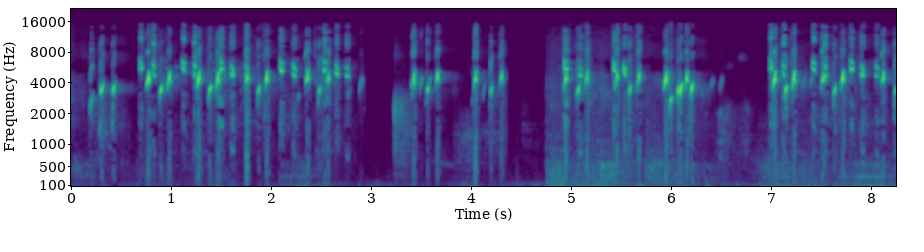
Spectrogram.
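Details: European goldfinch song of quick high twittering phrases mixed with buzzy, slurred notes, broken by a few short silences, with faint low rumbling noise during the middle section.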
